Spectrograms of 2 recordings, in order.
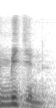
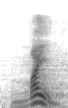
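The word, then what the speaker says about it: mijn: How do you say Migin? Migin. Mine.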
